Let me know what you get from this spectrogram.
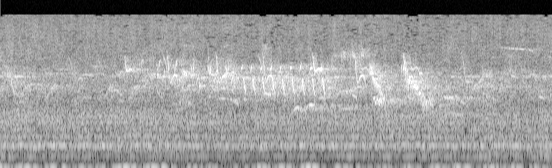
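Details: Honey bees humming in a steady, low drone with layered overtones, while small birds chirp and trill in quick bursts above the buzz throughout.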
